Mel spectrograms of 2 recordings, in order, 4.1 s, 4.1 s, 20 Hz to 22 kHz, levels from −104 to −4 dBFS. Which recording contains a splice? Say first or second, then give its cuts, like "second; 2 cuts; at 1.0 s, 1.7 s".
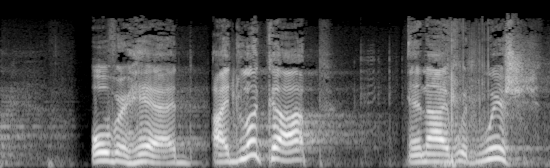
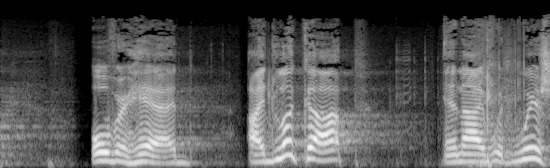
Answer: first; 1 cut; at 1.5 s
